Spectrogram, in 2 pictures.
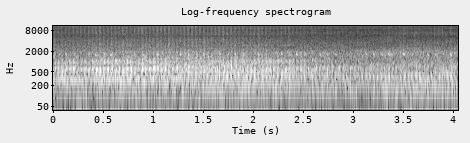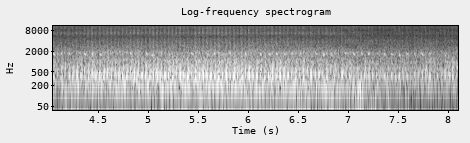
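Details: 2014 Chevy Cruze 1.4T, 71k miles, idling with AC on: slow surging swells and an uneven pulse, a shimmy shake under compressor load. Vacuum diaphragm and check valve intact, no DTCs; cause unknown.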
